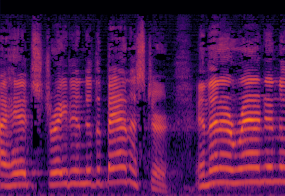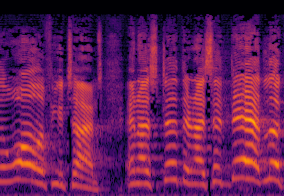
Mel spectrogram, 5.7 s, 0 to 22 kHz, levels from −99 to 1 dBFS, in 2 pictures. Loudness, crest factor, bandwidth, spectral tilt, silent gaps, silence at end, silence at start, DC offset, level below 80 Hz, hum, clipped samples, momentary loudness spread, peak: -30 LUFS; 24 dB; 16 kHz; 0 dB/octave; none; 0 s; 0 s; under 0.1%; -78 dBFS; none; under 0.1%; 13 LU; -8 dBFS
